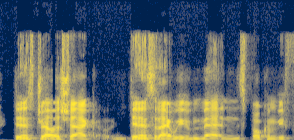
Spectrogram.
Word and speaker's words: Drellishak: Dennis and Dennis your last name help me pronounce it I should ask it before drella Shack drella Shack Dennis drellichak Dennis and I we've met and spoken before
